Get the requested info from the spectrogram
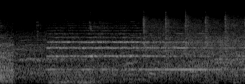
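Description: A fan's air horn blown in the crowd: one steady, high horn note held for about a second and a half.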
